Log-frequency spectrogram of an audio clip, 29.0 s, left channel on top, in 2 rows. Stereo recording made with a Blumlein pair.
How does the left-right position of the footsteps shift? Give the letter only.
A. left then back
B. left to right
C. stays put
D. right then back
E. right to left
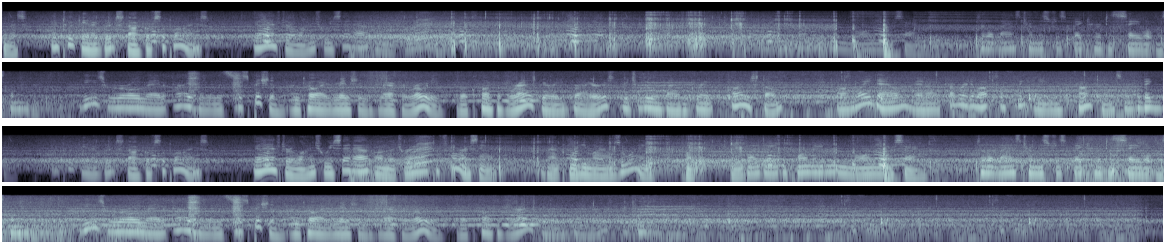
B.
